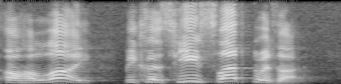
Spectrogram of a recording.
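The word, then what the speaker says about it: אהלה: But in the night, there was this fusion, vayet ahalah, it was with a hey, but it's pronounced ahaloi because he slept with her.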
